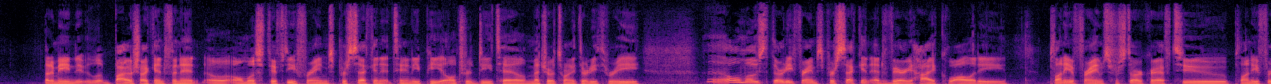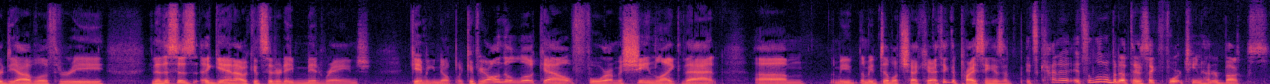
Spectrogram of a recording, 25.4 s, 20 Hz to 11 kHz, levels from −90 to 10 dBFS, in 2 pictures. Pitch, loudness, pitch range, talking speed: 130 Hz, -19 LUFS, 120-145 Hz, 200 wpm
